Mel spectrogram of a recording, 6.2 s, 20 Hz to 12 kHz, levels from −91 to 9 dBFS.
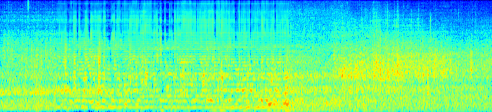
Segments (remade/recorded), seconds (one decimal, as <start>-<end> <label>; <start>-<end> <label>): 0.0-0.7 recorded; 0.7-3.6 remade; 3.6-6.2 recorded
